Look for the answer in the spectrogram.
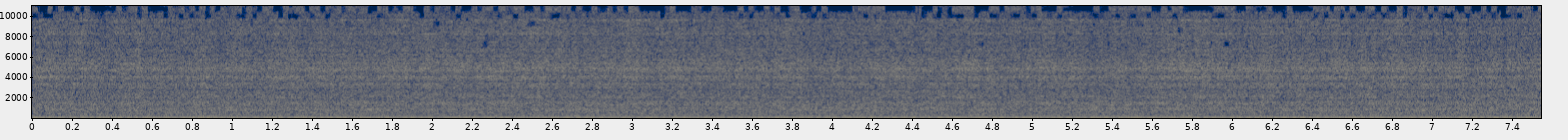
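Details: Casablanca Panama ceiling fan (K55-style motor) after bearing replacement and new flywheel, previously noisy bearings, starting in downdraft: steady even low hum with no scraping or ticking; normal ceiling fan running.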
